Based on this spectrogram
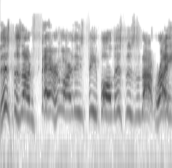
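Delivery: very high-pitched screaming through tears. Retelling a daughter's meltdown over a smaller paycheck: imitating screaming and crying. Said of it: "she was screaming and crying".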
